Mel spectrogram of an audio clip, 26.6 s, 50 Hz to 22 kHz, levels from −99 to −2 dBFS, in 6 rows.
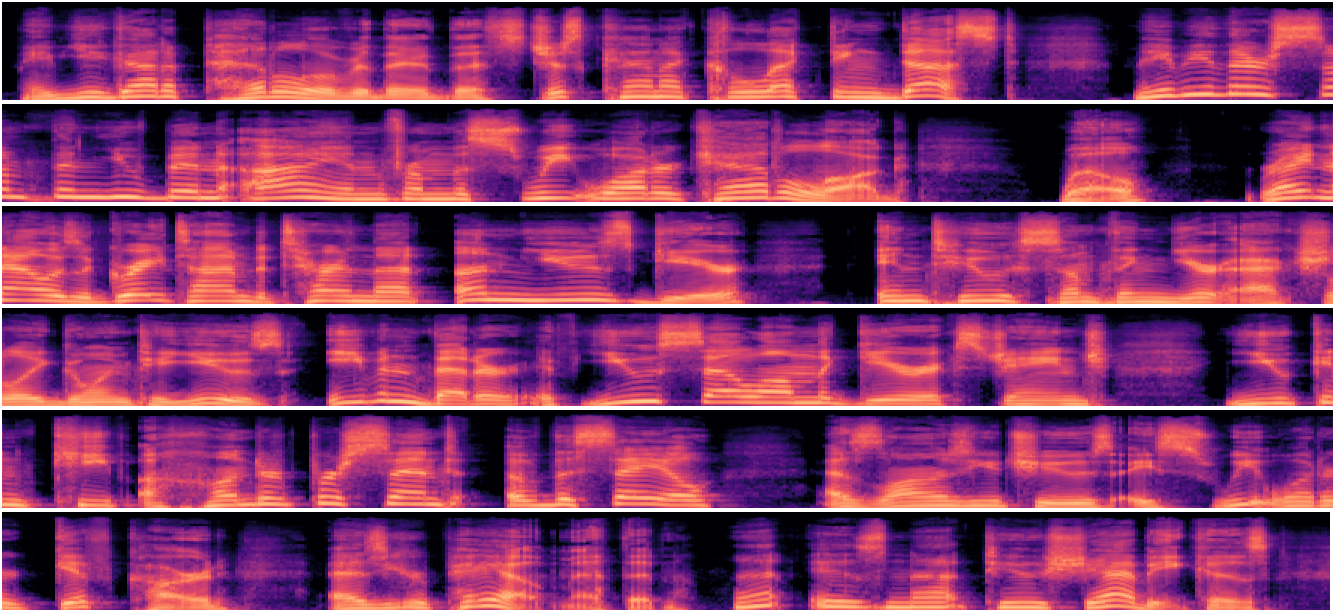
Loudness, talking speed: -20 LUFS, 175 wpm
